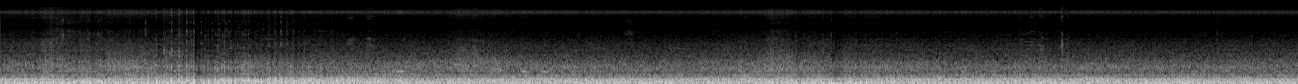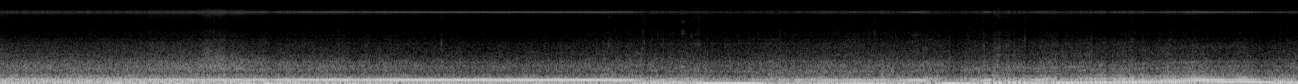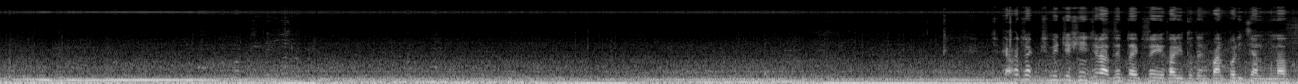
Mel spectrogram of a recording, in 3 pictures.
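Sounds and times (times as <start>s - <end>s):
car engine from inside cabin: 0.0s - 38.9s.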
